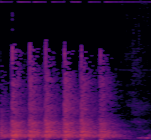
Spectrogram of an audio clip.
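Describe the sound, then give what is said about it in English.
A steady series of six sharp knocks on a door, evenly spaced and quick, each with a hollow thud, fading slightly toward the end. No one speaks. “So they stopped at the first inn they came to, and they knocked on the door.”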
